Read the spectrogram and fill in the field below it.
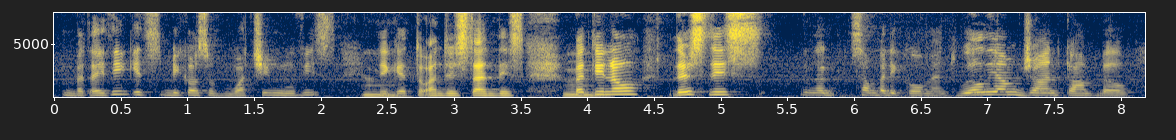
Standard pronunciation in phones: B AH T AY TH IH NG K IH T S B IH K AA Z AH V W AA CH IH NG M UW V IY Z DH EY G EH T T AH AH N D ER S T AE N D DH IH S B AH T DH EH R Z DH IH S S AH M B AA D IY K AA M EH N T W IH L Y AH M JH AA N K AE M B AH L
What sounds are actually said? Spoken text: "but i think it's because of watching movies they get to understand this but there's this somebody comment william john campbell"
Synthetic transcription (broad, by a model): B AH T AY TH IH NG K IH T S B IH K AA S AH V W AA CH IH NG M UW V IY S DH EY G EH T T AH AH N D ER S T AE N D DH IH S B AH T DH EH R S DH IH S S AH M B AA D IY K AA M EH N T W IH L Y AH M JH AA N K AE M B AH L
